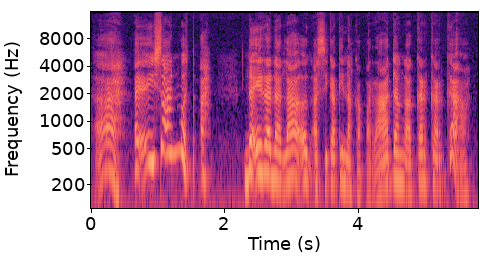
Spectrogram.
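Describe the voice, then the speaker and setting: A woman's voice: mid-range voice, big pitch swings, moderate pace, a bit bright. A woman playing an older, indignant and complaining mother-in-law in a radio drama, with an Ilocano accent. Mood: taken aback.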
